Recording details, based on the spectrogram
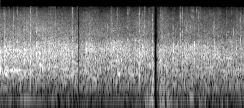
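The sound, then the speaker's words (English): A steady burst of audience applause for a participant taking a penalty shot, dense and even clapping filling the whole stretch, with a brief dip partway through before it carries on at the same level. “When you're ready, hey, round of applause.”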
